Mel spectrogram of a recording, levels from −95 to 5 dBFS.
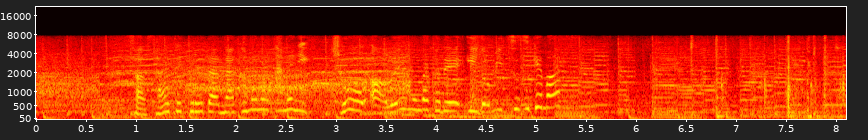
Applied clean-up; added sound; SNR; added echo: none; Snare drum; 17 dB; none.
